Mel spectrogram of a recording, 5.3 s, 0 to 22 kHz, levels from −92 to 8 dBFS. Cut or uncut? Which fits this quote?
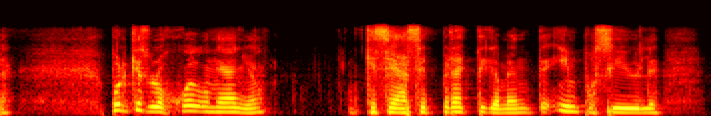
cut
